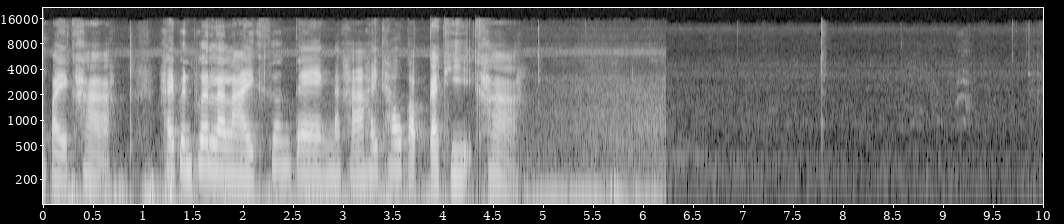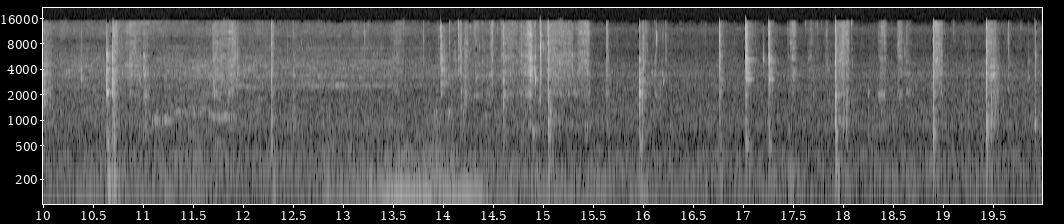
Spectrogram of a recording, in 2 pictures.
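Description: A spoon stirs liquid in a pot.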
